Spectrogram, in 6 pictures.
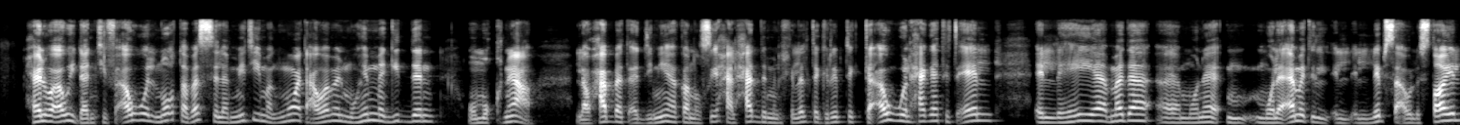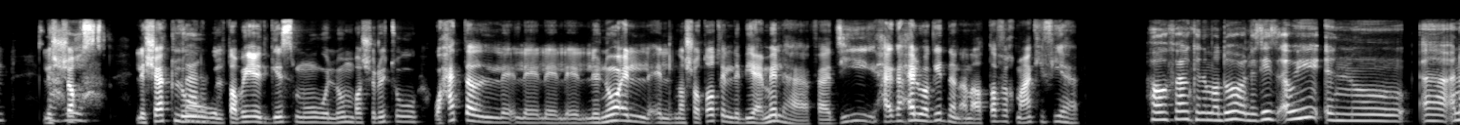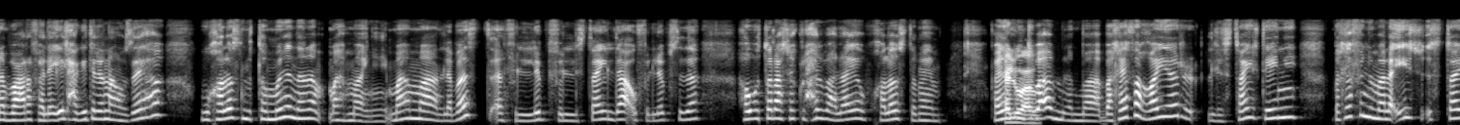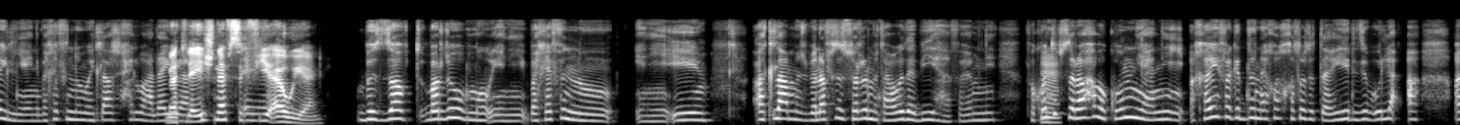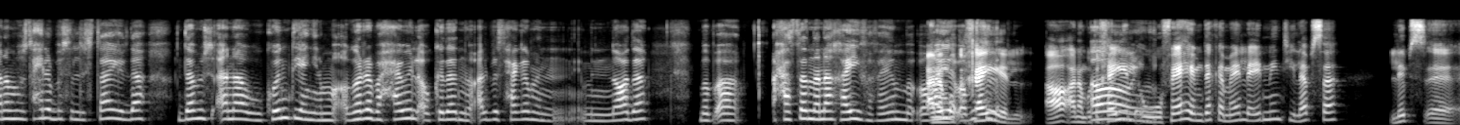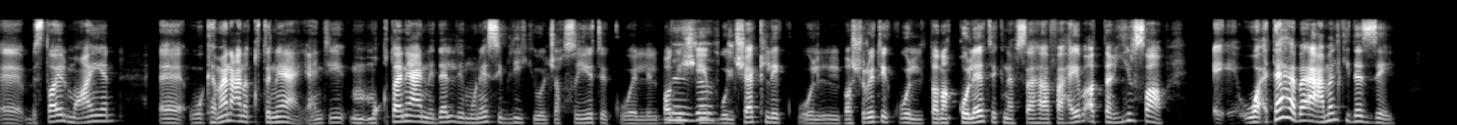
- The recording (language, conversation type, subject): Arabic, podcast, إيه نصيحتك للي عايز يغيّر ستايله بس خايف يجرّب؟
- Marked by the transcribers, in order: tapping; in English: "الاستايل"; in English: "الإستايل"; in English: "لإستايل"; in English: "إستايلي"; tsk; in English: "بإستايل"; in English: "body shape"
